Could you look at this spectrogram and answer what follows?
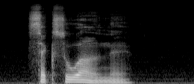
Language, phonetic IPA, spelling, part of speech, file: Polish, [ˌsɛksuˈʷalnɨ], seksualny, adjective, Pl-seksualny.ogg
